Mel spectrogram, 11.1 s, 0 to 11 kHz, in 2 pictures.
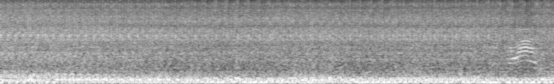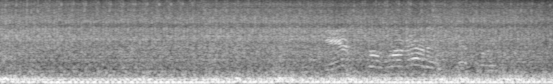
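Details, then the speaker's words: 1957 Ford Fairlane 500, 292 V8, two pushrods fallen out, running on six cylinders: uneven idle with a regular skip in the exhaust beat; misfire from the two missing pushrods. "there you hear the skip now right y'all it sounds exactly like it sounded before that sounds pretty good running on six cylinders on it"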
